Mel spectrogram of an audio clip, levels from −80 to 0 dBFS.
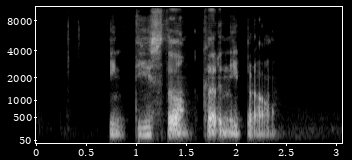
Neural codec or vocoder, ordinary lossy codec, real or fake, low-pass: vocoder, 22.05 kHz, 80 mel bands, HiFi-GAN; none; fake; none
